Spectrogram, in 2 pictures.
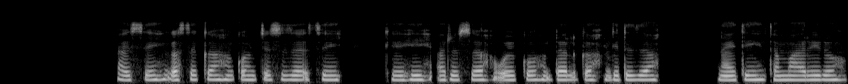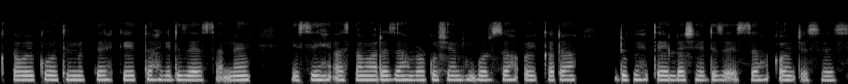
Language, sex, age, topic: Gamo, male, 18-24, government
